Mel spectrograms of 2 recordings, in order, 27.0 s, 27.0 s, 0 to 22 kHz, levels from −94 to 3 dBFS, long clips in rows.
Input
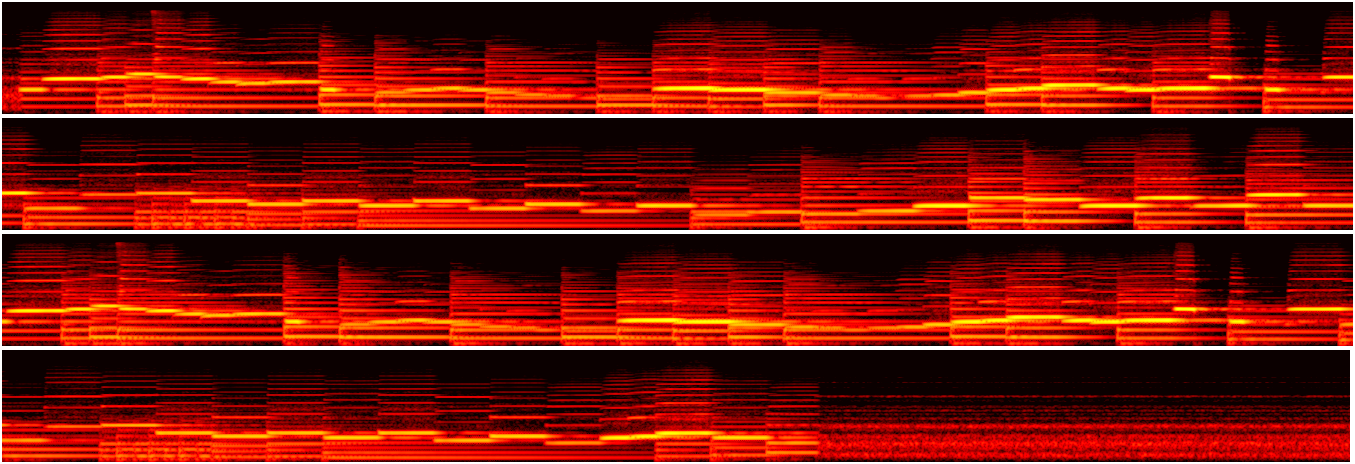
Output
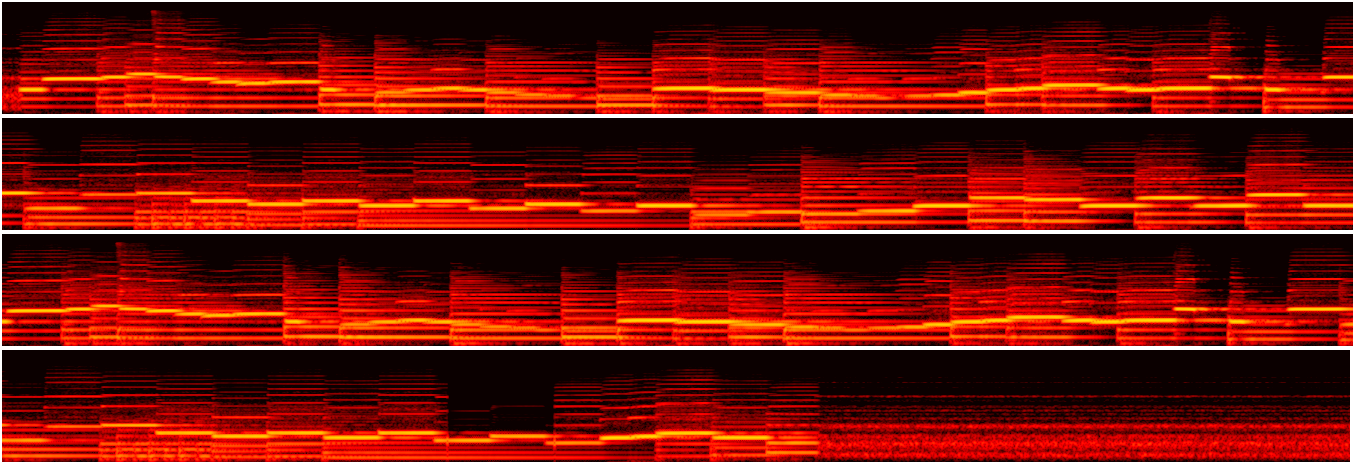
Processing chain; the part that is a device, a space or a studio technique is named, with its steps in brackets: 22.49–23.03 steep low-pass 860 Hz 36 dB/oct; soft clipper into limiter (soft clip -20 dBFS, distortion -20 dB; limiter -27 dBFS, peak gain reduction 6.5 dB)

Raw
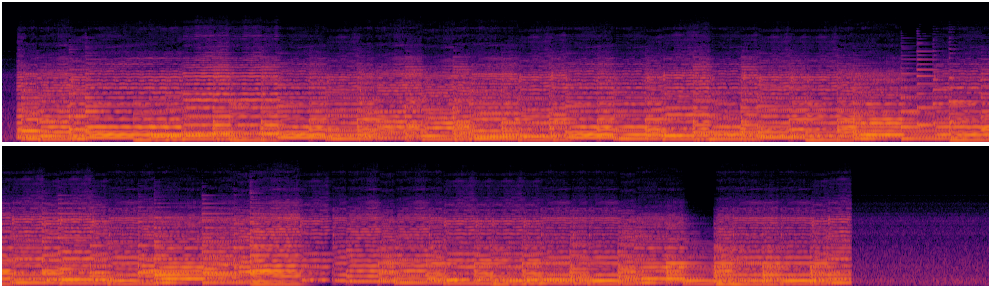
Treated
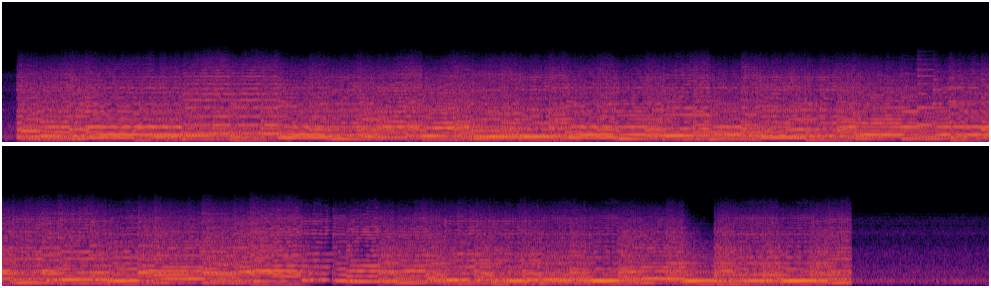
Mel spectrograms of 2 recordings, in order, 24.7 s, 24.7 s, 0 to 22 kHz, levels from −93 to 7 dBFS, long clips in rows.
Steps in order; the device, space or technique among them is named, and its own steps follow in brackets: 18.14–18.78 steep low-pass 3300 Hz; guitar amplifier (tube stage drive 29 dB, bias 0.7; tone controls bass +5 dB, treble -11 dB; speaker cabinet 98–4200 Hz, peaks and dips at 160 Hz +5 dB, 410 Hz +6 dB, 930 Hz +4 dB, 1700 Hz +3 dB); gain -3 dB

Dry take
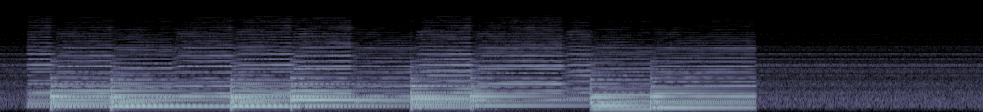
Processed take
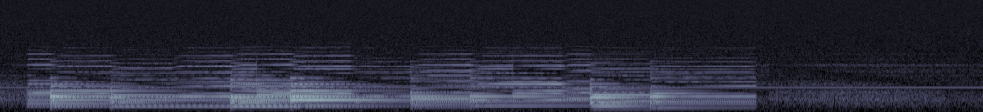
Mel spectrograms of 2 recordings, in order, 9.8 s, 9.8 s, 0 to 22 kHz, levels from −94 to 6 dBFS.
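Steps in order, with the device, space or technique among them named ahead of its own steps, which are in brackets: shortwave radio (BPF 320–2500 Hz; tremolo 0.35 Hz, depth 55%; LFO notch saw down 0.39 Hz 540–2200 Hz; whine 810 Hz -59 dBFS; white noise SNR 22 dB); gain -2.5 dB

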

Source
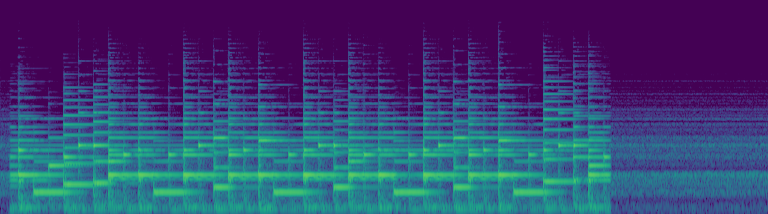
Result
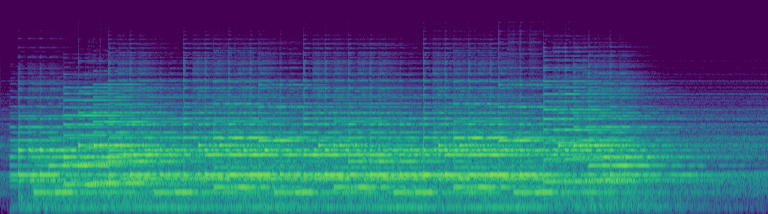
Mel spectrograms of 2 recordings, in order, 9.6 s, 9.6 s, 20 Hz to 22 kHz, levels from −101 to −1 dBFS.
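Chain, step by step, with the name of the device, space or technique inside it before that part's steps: stadium PA (HPF 140 Hz 12 dB/oct; bell 3200 Hz +4 dB 2.9 oct; loudspeakers at several distances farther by 64 m -11 dB, 92 m -1 dB; reverb RT60 2.9 s, pre-delay 0.113 s, DRR -3 dB)

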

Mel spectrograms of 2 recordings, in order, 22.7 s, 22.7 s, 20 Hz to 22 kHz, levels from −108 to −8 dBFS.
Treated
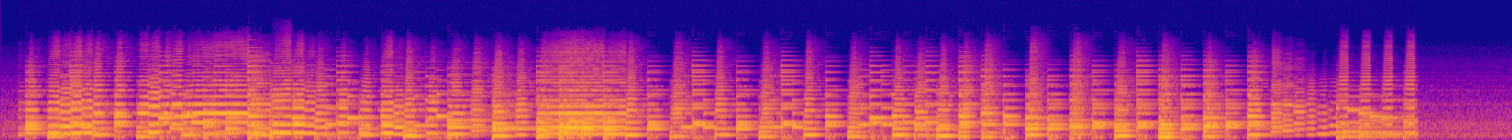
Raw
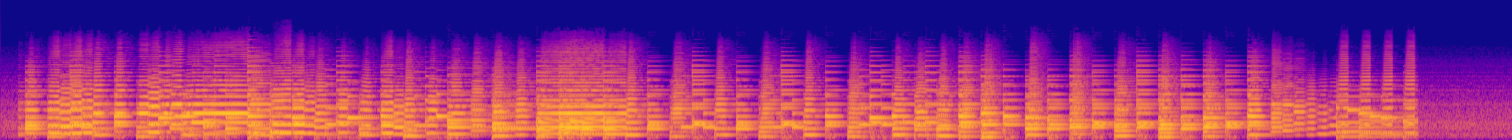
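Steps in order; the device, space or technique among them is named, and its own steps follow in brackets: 14.53–15.01 low shelf 320 Hz -9.5 dB; smiley-face EQ (low shelf 150 Hz +9 dB; bell 800 Hz -4 dB 2.5 oct; high shelf 5200 Hz +6 dB)

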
